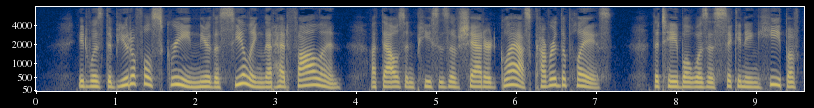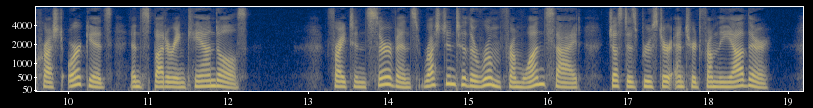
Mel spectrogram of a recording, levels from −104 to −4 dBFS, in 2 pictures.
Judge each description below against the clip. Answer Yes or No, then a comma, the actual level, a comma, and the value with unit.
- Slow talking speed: No, average, 150 wpm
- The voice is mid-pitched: Yes, medium, 180 Hz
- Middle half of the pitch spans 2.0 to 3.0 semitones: No, average, 3.5 semitones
